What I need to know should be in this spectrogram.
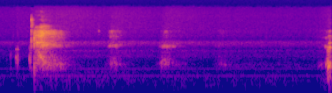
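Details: One loud sneeze followed by softer breaths and sniffs over a steady room hum, during a cold.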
